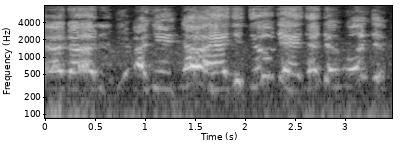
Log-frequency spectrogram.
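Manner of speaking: high whimpering fake sob; mock crying. Mocking scared gang members, high fake crying. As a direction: whine like a scared kid about to cry. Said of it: "And they crying and stuff".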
